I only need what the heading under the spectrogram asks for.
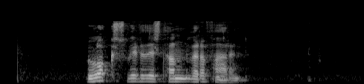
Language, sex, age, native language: Icelandic, male, 40-49, Icelandic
